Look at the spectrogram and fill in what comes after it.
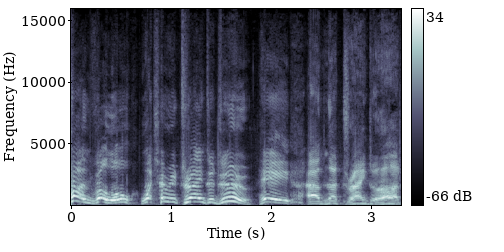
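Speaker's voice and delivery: imitated, fake, put-on American accent. Teacher telling students how a man in the story used to talk, in a put-on American accent. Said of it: "बोलता ऐसे था".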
